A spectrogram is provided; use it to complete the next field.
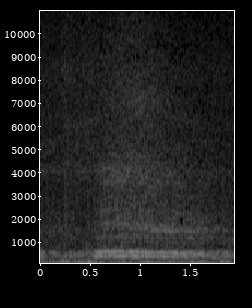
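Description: A steam train whistle blows in one long, unbroken blast, a loud steady chord over a breathy hiss of escaping steam, with low rumbling underneath and no voices.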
